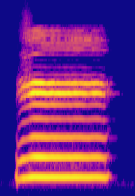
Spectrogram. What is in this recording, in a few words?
"ri", Chinese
